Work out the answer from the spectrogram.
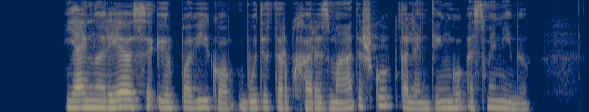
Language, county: Lithuanian, Vilnius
